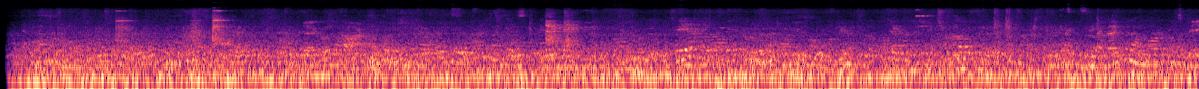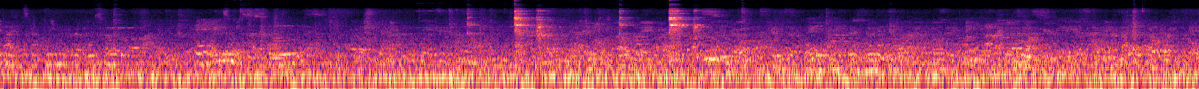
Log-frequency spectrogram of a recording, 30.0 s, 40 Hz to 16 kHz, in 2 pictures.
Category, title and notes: Soundscapes > Indoors
Shop intern walla Dutch cash register book shop bar restaurant kitchenware 2026-01 HZA
iPhone 6 stereo recording of Dutch walla in a busy bookshop. Cash register can be heard. Also coffee cups and bar sounds, as this was recorded near the cafe of the store.
ambience, bar, chatter, Dutch, people, restaurant, talking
